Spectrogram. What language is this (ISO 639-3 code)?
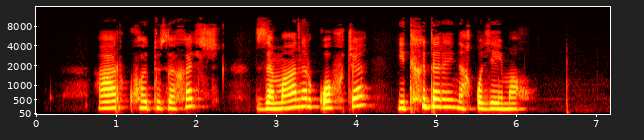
kbd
